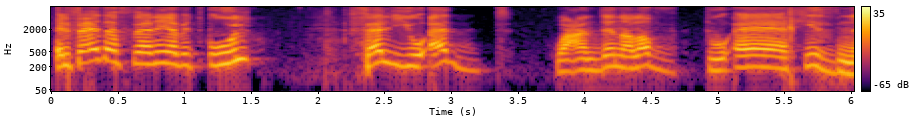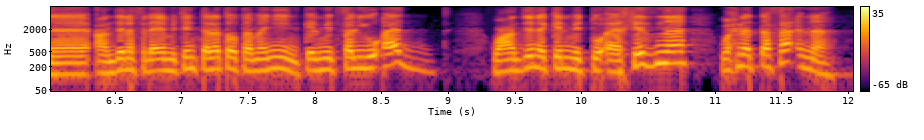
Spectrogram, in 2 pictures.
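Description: A man with an Egyptian accent teaching Quran recitation rules, repeating words slowly and answering his own questions. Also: high voice. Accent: Egyptian Arabic. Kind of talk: live recitation lesson with callers. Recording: muffled lo-fi broadcast audio.

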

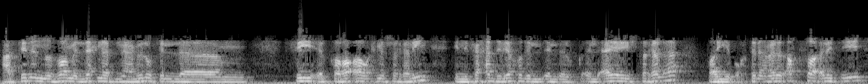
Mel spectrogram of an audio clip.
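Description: An Egyptian man runs a quick-paced online tajweed lesson, firing questions at his students and praising their answers. His voice comes through dull, lo-fi call audio. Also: mid-range voice. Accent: Egyptian Arabic. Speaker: Quran recitation teacher.

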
